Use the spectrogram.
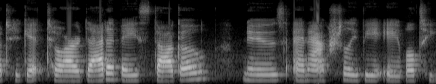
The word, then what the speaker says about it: DOGOnews: to where it says DOGOnews. You can also pronounce this Dogo, however you want to pronounce it.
